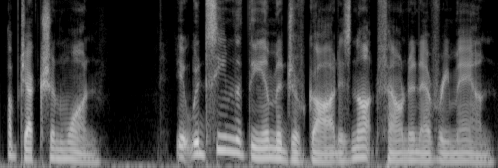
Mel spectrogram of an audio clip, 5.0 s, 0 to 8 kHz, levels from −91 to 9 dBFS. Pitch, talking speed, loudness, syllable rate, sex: 105 Hz, 195 wpm, -20 LUFS, 5.6 syllables/s, male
